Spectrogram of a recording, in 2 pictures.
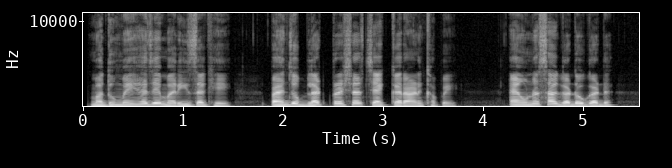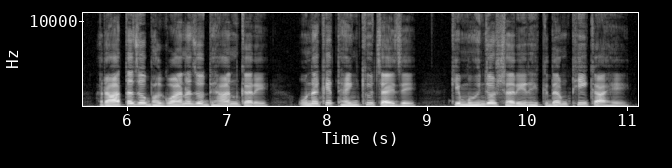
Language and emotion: Sindhi, neutral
